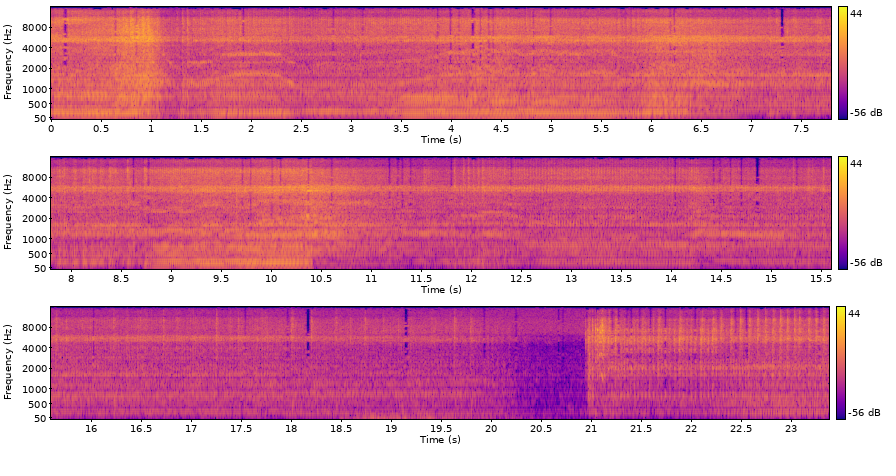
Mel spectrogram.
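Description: An enduro motorcycle engine revs in rising and falling bursts for several seconds, then settles into a steady idle, heard close and fairly loud with a brief dip near the end.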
